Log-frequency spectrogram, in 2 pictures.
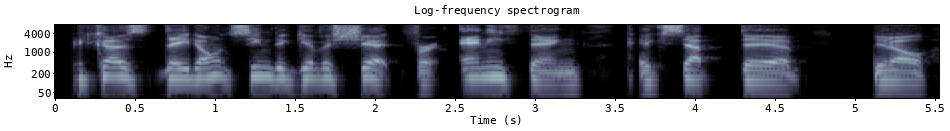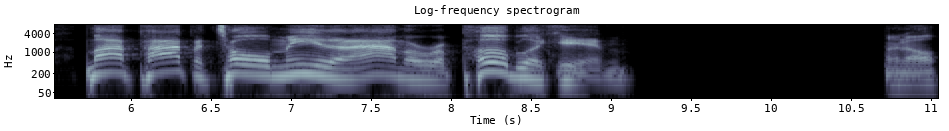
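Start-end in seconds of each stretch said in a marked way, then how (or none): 5.7-9.1 put-on slow, dim, dopey Southern accent caricature. Mocking a Southern voter with an impression: imitating a Southern voter. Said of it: "my impression of your average Southern idiot".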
